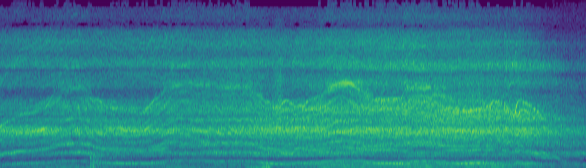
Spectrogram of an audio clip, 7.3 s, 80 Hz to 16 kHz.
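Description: A JJRC H26D camera drone with gimbal flies nearby, its small propellers giving a loud, continuous high-pitched whine that wavers in pitch as it manoeuvres, alone throughout.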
